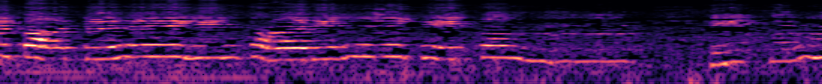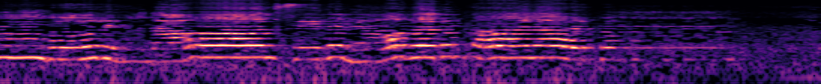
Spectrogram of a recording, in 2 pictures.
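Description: A young girl singing a song solo, with long held notes that move up and down, and a short break for breath about halfway through.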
